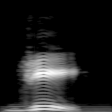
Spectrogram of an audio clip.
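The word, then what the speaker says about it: じ: This one, she and 1010, it is pronounced as ji.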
